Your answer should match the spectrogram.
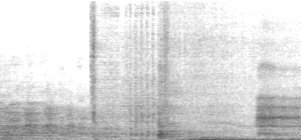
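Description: A Mountie's truck engine cranks with a couple of sharp clicks, then catches and settles into a steady low rumble, moderately loud.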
